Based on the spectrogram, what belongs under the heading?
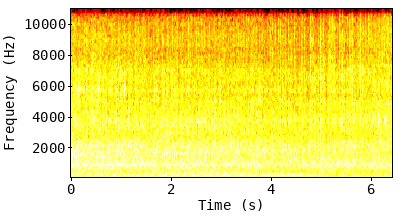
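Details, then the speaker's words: Freightliner cabover with a Detroit diesel at idle, decent oil pressure: a steady low rumble with a faint rhythmic knock about four times a second. Possibly a rod or main bearing, injector knock, or the air compressor; absent in later starts. "Definitely knocking. I don't know if it was an injector knock or what."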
